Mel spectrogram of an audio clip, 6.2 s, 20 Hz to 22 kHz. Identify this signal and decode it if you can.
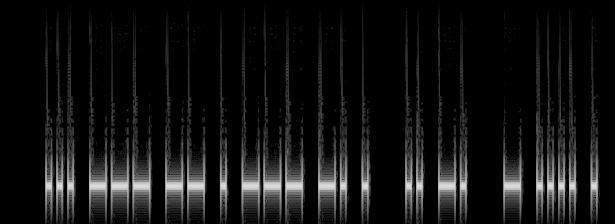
Morse code, heard as a keyed tone, about 22 wpm, 700 Hz. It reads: SOMEONE IN THE
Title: Sentences from Top 1000 Words - Review Part 1 - 22wpm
